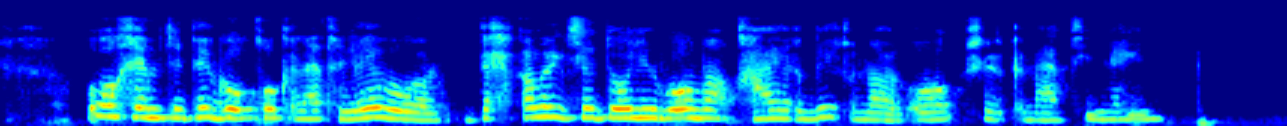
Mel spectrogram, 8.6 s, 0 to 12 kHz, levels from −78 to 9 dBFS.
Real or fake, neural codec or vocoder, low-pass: fake; codec, 16 kHz, 2 kbps, FreqCodec, smaller model; 7.2 kHz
